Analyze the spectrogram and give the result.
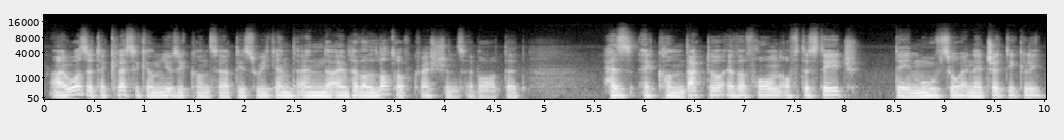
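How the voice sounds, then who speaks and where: A man's voice: mid-range voice, steady tone, normal speed, warm tone. A man from Austria, leaving a polite voicemail for a podcast and asking his questions one by one. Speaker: caller. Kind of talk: phone message to a podcast.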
